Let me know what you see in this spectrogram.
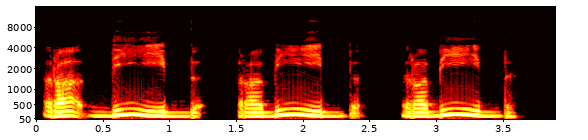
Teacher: The b has a kasra because there's a ya, there's no vowel, so it's, and there's a ya after it, so it's a long E sound, long kasra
